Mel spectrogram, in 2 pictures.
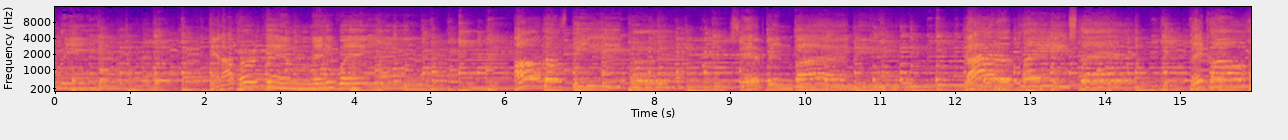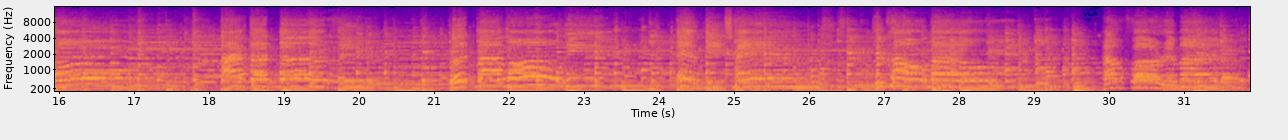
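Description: Bluegrass band playing an instrumental break: banjo and guitar over a steady plucked bass line, with a lead line that slides between notes.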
